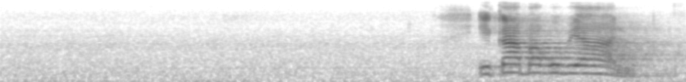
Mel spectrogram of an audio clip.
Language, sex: Northern Sotho, female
